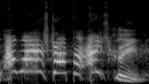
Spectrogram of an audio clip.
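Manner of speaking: very high, loud mock shriek; over-the-top imitation of an upset wife screaming; wailing wife. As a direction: wail it at full pitch like a hammed-up tantrum. Wife's outburst in retold quarrel.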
